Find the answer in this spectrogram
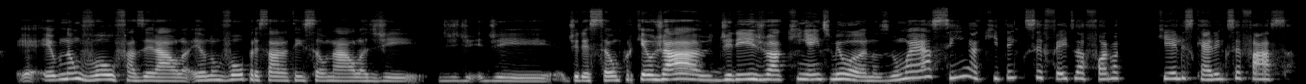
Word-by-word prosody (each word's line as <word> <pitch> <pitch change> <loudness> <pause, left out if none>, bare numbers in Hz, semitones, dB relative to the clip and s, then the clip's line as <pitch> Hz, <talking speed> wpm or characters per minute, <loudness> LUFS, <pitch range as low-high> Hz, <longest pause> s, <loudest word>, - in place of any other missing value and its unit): eh, - - -7
eu 200 - +1
não 255 +4 +1
vou 220 +2 +2
fazer 180 -2 -3
aula, 165 -1 +1
eu 185 +1 -2
não 205 +1 -2
vou 220 +4 0
prestar 195 -4 -1
atenção 180 0 -5
na 170 -1 +1
aula 165 0 -1
de 160 0 -7
de 165 0 -13
de 150 -3 -6
direção, 185 +2 0
porque 220 +3 0
eu 220 - +5
já 230 +1 +8 0.2
dirijo 225 +2 +2
há 220 0 +6
quinhentos 235 +1 -2
mil 240 0 +3
anos". 175 -4 -2
Não 210 +9 -1
é 305 +2 +3
assim, 365 0 -2
aqui 275 -2 -6
tem 305 +5 -6
que 330 - -14
ser 310 - -4
feito 265 -1 -4
da 275 -1 -1
forma 255 +2 -3 0.4
que 270 - -6
eles 270 +1 -1
querem 230 -1 -1
que 245 - -13
você 280 +1 -5
faça. - - 0
220 Hz, 190 wpm, -23 LUFS, 175-250 Hz, 0.4 s, já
